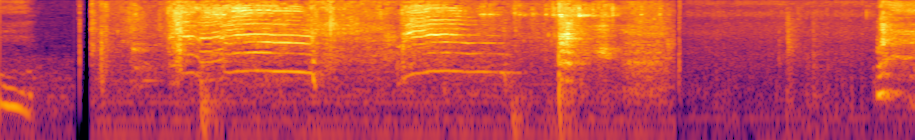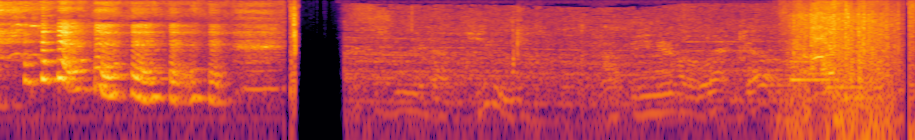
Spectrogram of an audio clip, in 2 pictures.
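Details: Domestic cat giving two long drawn-out meows with falling tone in the first seconds, then a short cry and a rising, wavering yowl amid clatter, with people talking, laughing and snorting around it.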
